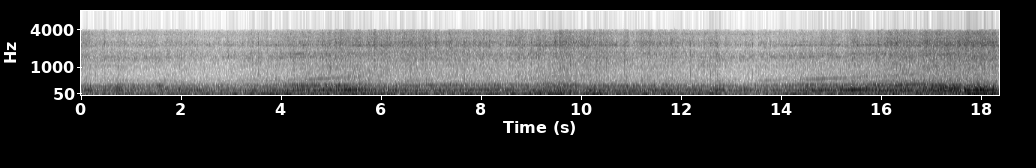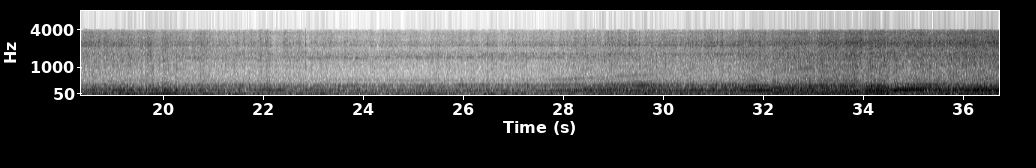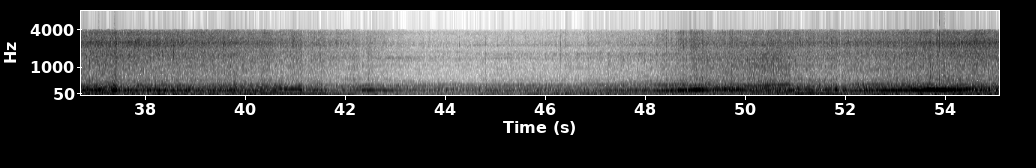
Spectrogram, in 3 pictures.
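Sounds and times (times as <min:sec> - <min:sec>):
car engine revving: 0:00.0 - 0:55.0
wind rushing: 0:26.8 - 0:43.5.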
